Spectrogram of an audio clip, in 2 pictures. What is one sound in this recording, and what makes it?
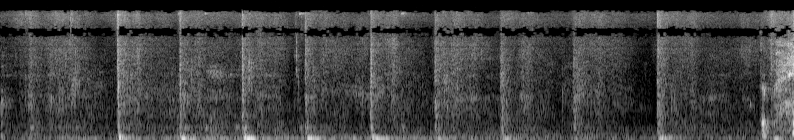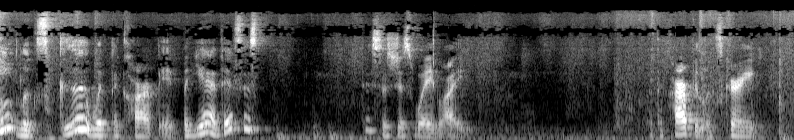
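Footsteps thud on carpeted stairs.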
